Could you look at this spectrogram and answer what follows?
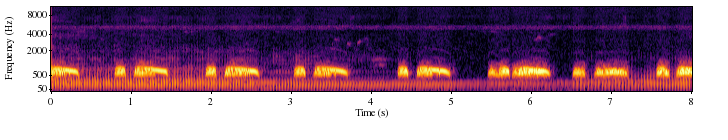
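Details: Spotted dove recorded 28 November 2017 at Bờ Y, Kon Tum, Vietnam. It gives a long series of short-long coo pairs with brief pauses, low and steady, over a faint hum.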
